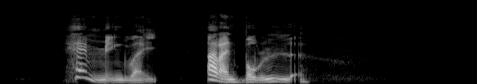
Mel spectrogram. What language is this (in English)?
Norwegian Nynorsk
